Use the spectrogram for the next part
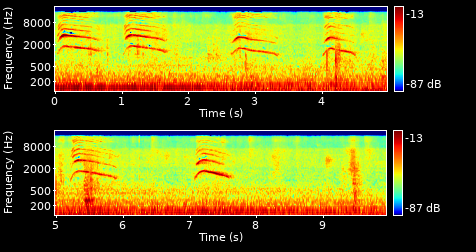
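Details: Kitten of a domestic cat named Tumi's litter, brought back in with its mother: loud, clear mews, each sliding downward with rich overtones, about seven in a row roughly once a second over a low steady hum.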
